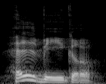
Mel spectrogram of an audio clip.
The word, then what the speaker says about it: Helvegr: Hellwege, also H-E-L-V-E-G-R. Hellweger.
